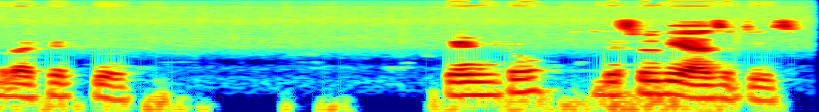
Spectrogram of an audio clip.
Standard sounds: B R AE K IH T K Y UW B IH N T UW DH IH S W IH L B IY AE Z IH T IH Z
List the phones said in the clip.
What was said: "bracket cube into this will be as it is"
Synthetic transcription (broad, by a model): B R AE K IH T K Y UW IH N T UW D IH S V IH L B IY AE Z IH T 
